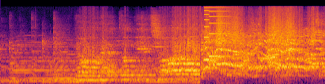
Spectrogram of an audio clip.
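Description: Background music with held, choir-like chords over a steady bass line. About four seconds in it is cut off suddenly by a group of people shouting loudly together.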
